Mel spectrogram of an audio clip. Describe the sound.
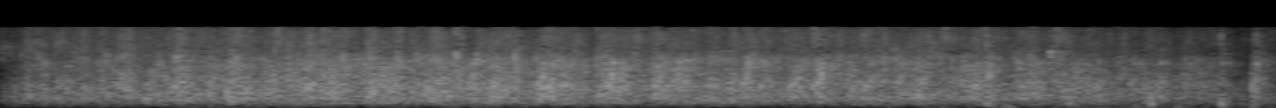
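An audience at a Commonwealth Club program welcomes three speakers with loud, sustained applause. The thick clapping holds steady throughout and thins slightly at the close.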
